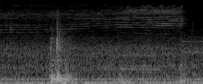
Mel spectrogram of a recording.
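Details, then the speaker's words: 2007 BMW 328i convertible retractable hard top, after WD40 on the dry, sticking pins as a temporary fix until they are greased: smooth, quiet motor hum with a soft clunk as the top moves, no squeak or sticking; it now operates normally. "but once I sprayed a little WD40 in there uh this thing is popping out nice and smooth now"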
